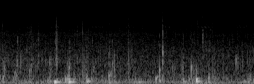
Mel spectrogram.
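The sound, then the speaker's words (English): Thick mud bubbles and pops at the Fountain Paint Pots in Yellowstone National Park, in low, irregular plops and gurgles, a few louder bursts rising from a steady murmuring bed of sound, with no voices. “So I think I would start off, I guess I would lead with fountain paint pots.”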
